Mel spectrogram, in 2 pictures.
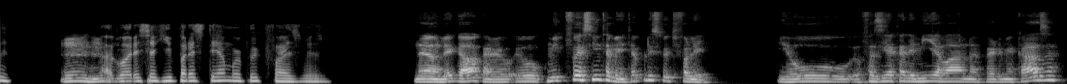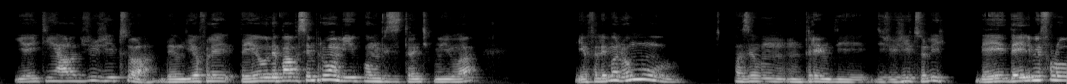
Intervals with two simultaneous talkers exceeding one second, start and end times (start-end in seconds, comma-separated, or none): none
